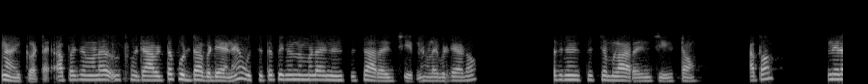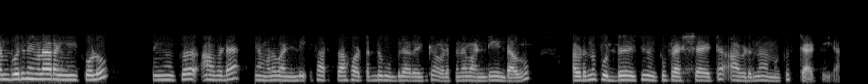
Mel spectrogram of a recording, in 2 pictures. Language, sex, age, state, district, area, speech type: Malayalam, female, 30-45, Kerala, Malappuram, rural, conversation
